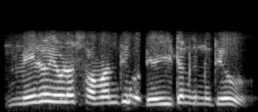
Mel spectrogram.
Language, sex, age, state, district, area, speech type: Nepali, male, 18-30, West Bengal, Alipurduar, urban, conversation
